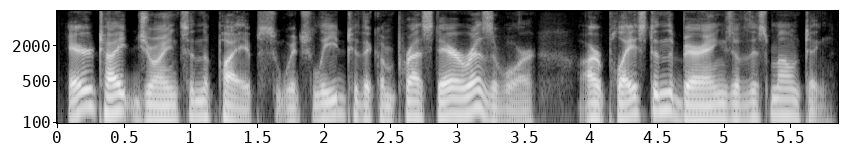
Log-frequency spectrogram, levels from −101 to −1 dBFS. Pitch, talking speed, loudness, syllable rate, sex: 110 Hz, 215 wpm, -17 LUFS, 5.6 syllables/s, male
